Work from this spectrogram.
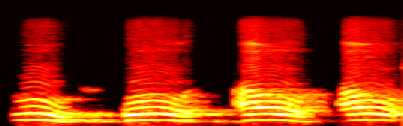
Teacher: उच्चारण में ओठ गोलाकार होता है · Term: वृत्तमुखी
